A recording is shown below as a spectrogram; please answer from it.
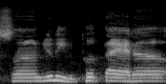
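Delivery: put-on Southern accent, Florida style. Imitating how people talk down in Florida: Southern Florida accent. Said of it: "they start talking like this".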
